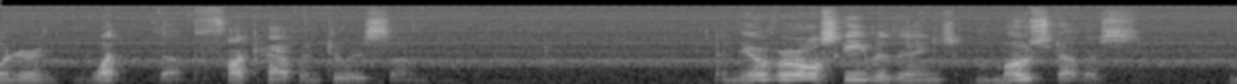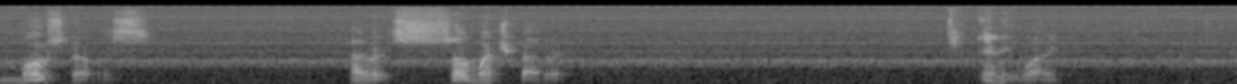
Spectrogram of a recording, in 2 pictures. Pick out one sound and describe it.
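An elderly man talks calmly and with pauses, close by.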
